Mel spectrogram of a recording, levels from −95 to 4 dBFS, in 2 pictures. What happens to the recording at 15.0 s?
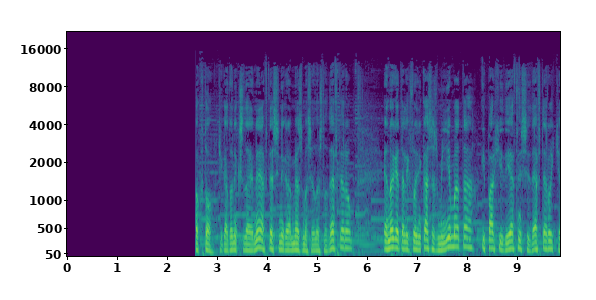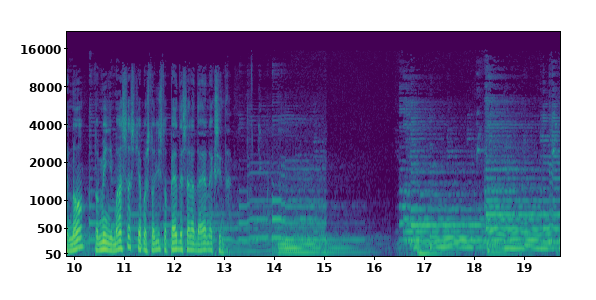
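At 15.03 to 15.05 s the audio jumps abruptly ahead with a brief blip, likely a stream segment skipped when a segment failed to load and playback continued.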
